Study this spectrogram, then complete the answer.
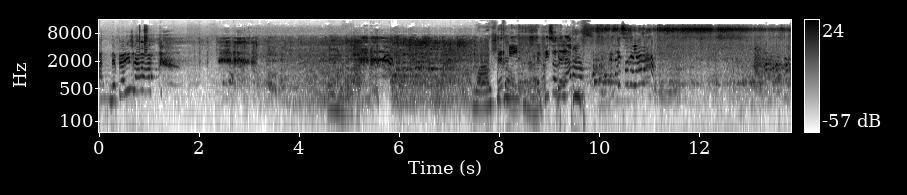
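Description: Young women laugh and shriek excitedly nearby.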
